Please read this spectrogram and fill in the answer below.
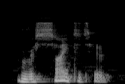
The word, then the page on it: recitative: British English; adjective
